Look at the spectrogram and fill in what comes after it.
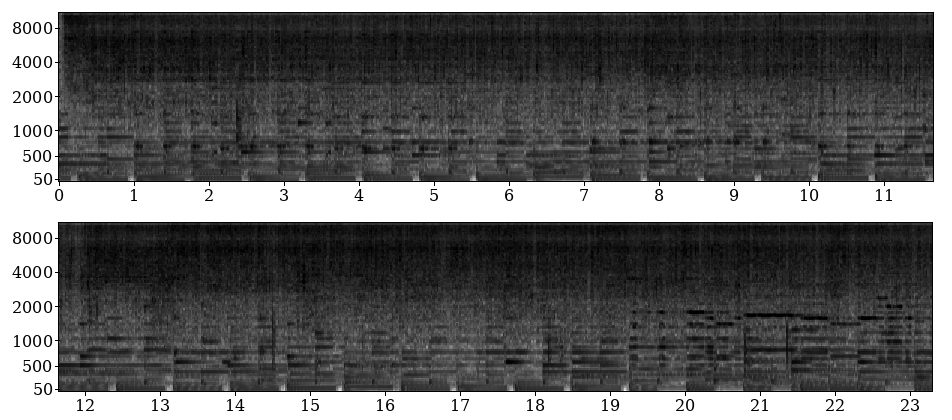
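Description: Sliced pork sizzling in hot oil in a nonstick frying pan, the sizzle starting at once as the meat goes in and continuing as it is stirred with a wooden spatula. Background music with a steady beat plays underneath.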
